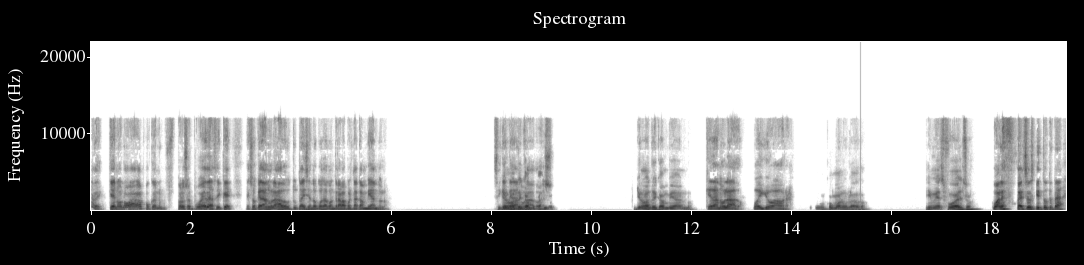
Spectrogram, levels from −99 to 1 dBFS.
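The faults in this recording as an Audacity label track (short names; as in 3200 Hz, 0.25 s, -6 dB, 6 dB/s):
15.380000	15.380000	pop -21 dBFS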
